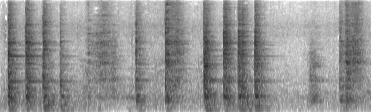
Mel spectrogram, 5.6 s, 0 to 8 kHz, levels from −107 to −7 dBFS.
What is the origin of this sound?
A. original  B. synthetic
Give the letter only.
A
